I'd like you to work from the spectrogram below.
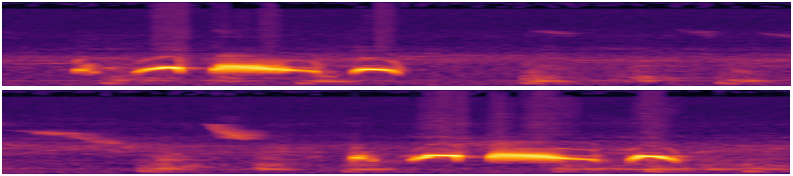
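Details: Kept spotted dove used as a decoy, 'thổ' voice: two cooing phrases about five seconds apart, each a short note, a long falling coo and a short end note, with low soft grunting notes in between.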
